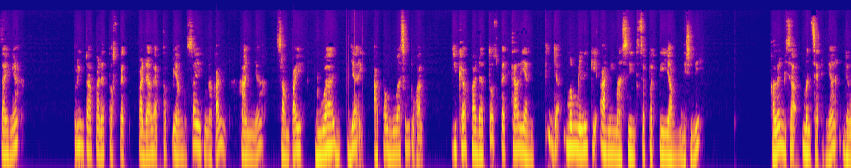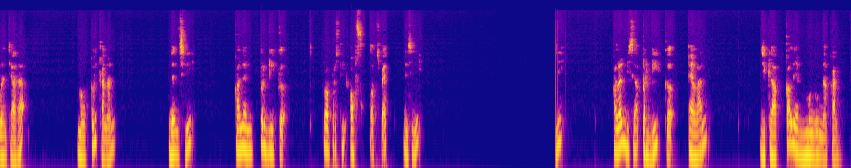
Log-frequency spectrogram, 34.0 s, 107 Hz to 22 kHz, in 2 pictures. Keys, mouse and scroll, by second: 24.3 click, 31.0 click.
